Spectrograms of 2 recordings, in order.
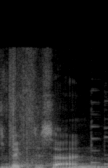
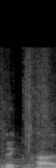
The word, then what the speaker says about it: Victide: And I've been calling this Victicide. I don't really know why I call it Victicide. It's like Victide. Pronounced Victide or something like that. Or spelt Victide.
